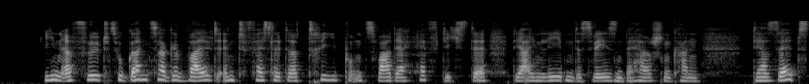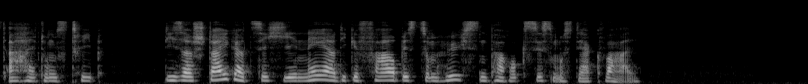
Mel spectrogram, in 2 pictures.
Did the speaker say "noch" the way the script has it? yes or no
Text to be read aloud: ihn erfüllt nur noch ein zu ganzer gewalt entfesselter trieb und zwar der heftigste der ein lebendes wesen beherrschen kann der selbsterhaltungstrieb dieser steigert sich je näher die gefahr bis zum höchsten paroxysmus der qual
no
